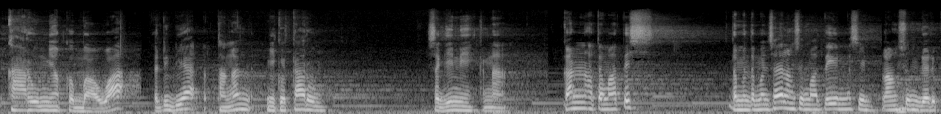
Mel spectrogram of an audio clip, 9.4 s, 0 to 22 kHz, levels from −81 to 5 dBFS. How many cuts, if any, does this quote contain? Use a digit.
2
